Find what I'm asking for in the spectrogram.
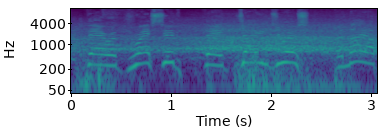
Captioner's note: fans cheering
